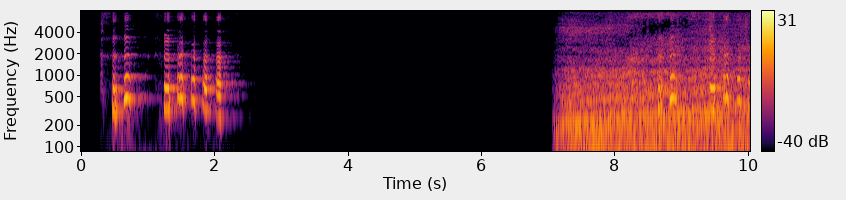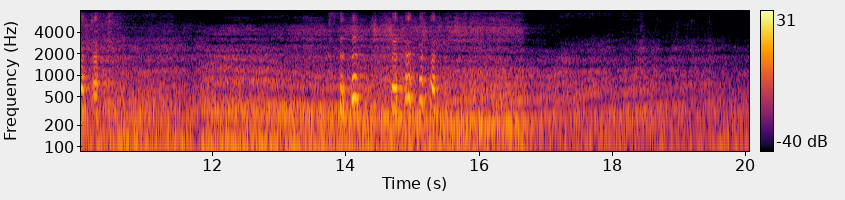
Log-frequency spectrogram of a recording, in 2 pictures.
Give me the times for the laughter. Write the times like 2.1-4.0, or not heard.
0.3-2.2, 8.5-10.3, 13.8-15.6.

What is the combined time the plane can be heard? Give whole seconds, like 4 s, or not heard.
13 s.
